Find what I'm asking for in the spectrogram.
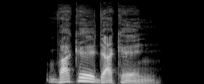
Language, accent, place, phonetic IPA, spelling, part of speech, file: German, Germany, Berlin, [ˈvakl̩ˌdakl̩n], Wackeldackeln, noun, De-Wackeldackeln.ogg
- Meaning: dative plural of Wackeldackel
